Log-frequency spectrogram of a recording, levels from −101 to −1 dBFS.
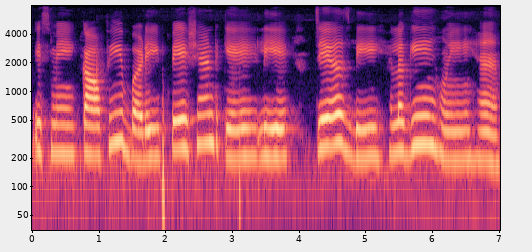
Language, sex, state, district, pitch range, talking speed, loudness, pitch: Hindi, female, Punjab, Fazilka, 205-255 Hz, 95 wpm, -15 LUFS, 220 Hz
